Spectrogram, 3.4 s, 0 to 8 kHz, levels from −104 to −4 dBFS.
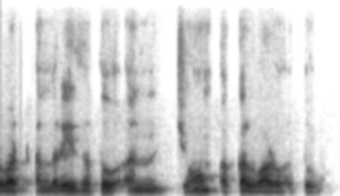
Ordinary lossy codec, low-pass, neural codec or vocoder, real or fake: Opus, 32 kbps; 7.2 kHz; none; real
